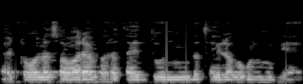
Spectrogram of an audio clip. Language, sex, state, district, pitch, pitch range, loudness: Marathi, male, Maharashtra, Nagpur, 115 Hz, 110-115 Hz, -20 LUFS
